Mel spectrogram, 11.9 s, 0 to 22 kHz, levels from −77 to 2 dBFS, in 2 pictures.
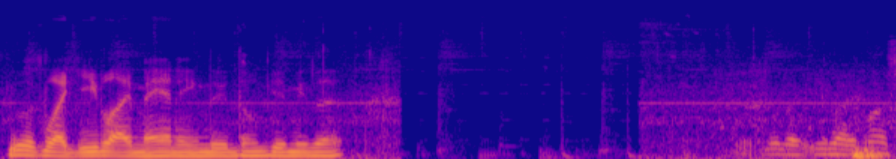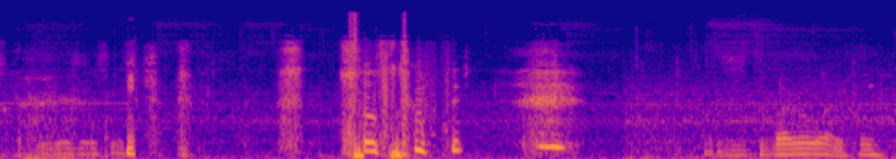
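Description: No technical faults can be heard anywhere in the recording.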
